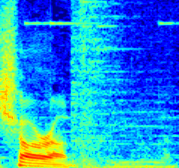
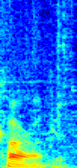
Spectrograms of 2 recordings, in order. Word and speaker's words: Charon: I swear it's not pronounced Charon. It's not Charon. It's Kon. It's literally pronounced Karon. You You use You use a K sound. Even though there is an H there.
